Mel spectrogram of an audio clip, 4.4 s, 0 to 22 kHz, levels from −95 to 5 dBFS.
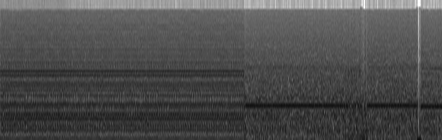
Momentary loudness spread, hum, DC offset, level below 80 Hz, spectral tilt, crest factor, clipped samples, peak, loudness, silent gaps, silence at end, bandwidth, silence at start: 2 LU; none; 10%; -22 dBFS; -2 dB/octave; 4 dB; 4%; 0 dBFS; -2 LUFS; none; 0 s; over 20 kHz; 0 s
